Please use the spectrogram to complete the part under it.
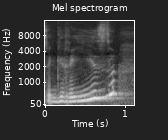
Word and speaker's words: grise: C'est pourquoi qu'on a mis à la fin de l'adjectif de couleur gris un E et on prononce grise parce que c'est un seul S entre deux voyelles. Alors on a le son Z.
